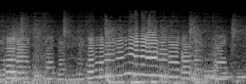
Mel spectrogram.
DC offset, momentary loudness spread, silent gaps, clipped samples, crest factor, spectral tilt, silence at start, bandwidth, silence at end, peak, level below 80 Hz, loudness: under 0.1%; 10 LU; none; under 0.1%; 16 dB; -4.5 dB/octave; 0 s; 13 kHz; 0 s; -2 dBFS; -36 dBFS; -19 LUFS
